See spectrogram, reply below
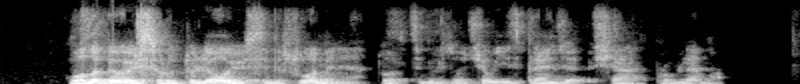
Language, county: Lithuanian, Vilnius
